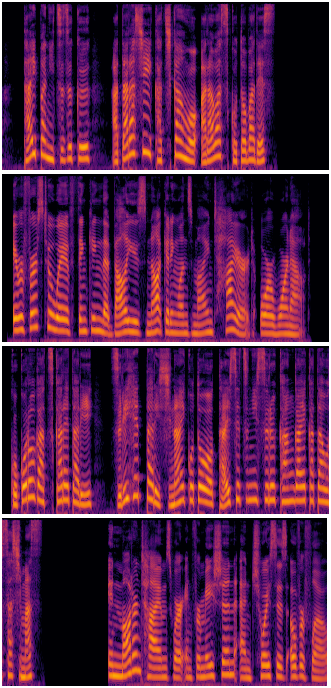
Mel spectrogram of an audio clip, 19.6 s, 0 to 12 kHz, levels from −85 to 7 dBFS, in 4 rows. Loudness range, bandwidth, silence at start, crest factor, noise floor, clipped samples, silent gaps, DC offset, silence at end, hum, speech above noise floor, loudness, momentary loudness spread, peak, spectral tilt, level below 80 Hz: 3 LU; 12 kHz; 0.35 s; 14 dB; under -90 dBFS; under 0.1%; 4.28-4.98 s, 9.64-9.85 s, 15.52-16.23 s; under 0.1%; 0 s; none; over 72 dB; -18 LUFS; 8 LU; -4 dBFS; -4.5 dB/octave; -54 dBFS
